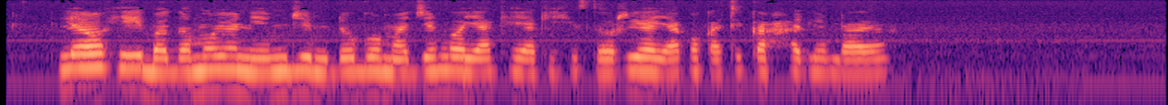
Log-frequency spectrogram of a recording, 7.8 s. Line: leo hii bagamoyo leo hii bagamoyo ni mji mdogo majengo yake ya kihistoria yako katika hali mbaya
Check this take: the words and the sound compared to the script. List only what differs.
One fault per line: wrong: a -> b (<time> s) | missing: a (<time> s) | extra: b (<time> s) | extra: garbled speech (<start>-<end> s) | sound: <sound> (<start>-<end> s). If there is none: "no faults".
missing: leo hii bagamoyo (1.6 s)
